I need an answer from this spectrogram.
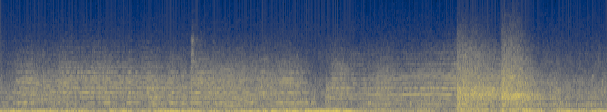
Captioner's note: trigger Clicks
